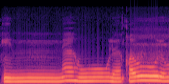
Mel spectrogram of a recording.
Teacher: واو ساکن سے پہلے والا حرف پر زبر ہو تو واولین ہوتی ہے، اس لیے نرمی سے، آسانی سے اور جلدی سے ادا کریں گے۔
